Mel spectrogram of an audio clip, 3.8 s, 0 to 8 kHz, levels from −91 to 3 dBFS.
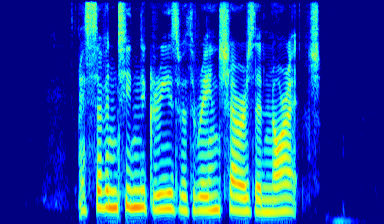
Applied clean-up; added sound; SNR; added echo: none; none; none; none.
